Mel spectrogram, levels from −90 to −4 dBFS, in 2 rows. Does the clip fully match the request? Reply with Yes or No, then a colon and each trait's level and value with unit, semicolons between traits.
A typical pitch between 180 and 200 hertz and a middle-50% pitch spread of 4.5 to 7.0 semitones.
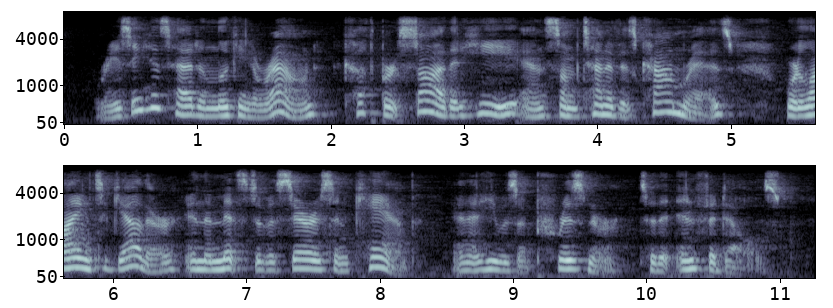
No: medium, 185 Hz; average, 3.4 semitones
